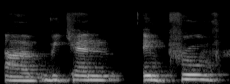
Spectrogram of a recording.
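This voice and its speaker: A woman from Congo speaks at a conference in a mid-range voice. She talks in a thoughtful, searching way, pausing with fillers and reworking her sentences. Her voice carries a noticeable room echo. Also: mid-range voice, fairly even intonation. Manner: thoughtful, with frequent restarts and fillers. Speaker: conference panelist. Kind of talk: conference talk.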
